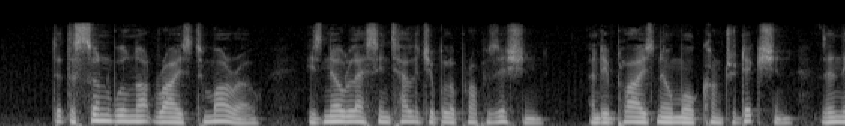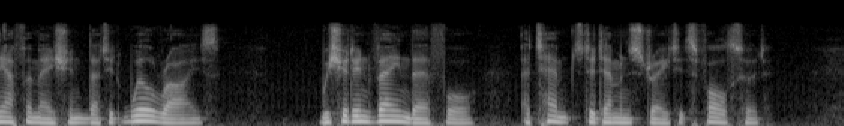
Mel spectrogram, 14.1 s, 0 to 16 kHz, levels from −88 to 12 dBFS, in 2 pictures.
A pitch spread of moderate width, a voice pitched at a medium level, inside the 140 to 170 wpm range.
No: average, 3.7 semitones; low, 130 Hz; average, 155 wpm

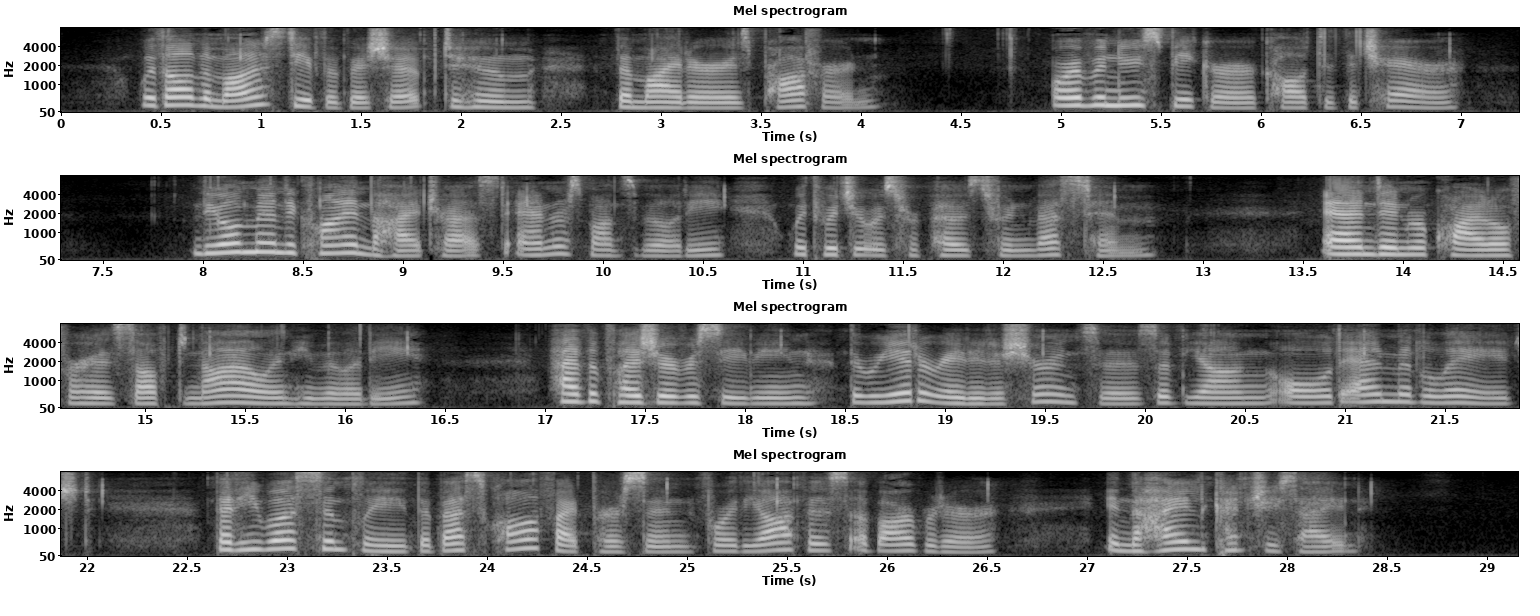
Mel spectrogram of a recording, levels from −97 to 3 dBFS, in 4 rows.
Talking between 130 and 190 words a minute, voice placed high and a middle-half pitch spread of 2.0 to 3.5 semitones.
No: average, 165 wpm; high, 210 Hz; average, 3.9 semitones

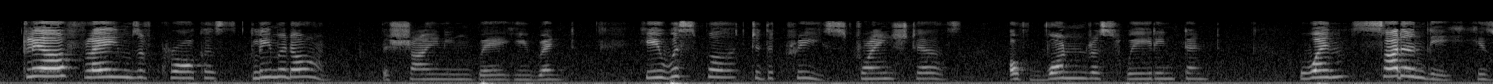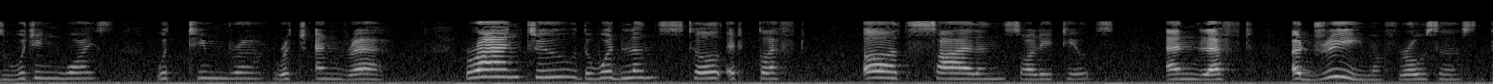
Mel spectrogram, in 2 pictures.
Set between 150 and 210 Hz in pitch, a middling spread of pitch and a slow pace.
No: very high, 275 Hz; average, 4.5 semitones; slow, 100 wpm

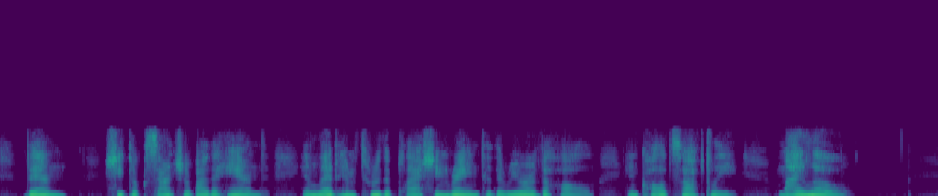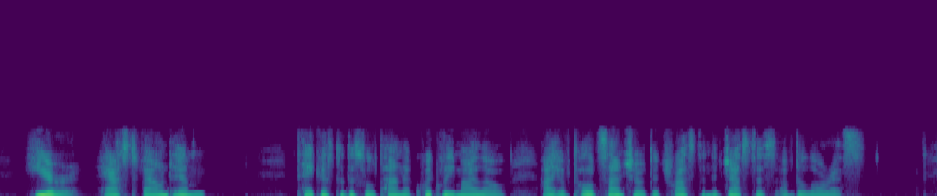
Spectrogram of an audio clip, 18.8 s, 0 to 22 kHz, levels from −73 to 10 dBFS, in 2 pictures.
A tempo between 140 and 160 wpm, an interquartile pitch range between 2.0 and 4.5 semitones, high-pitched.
No: average, 145 wpm; average, 4.9 semitones; high, 240 Hz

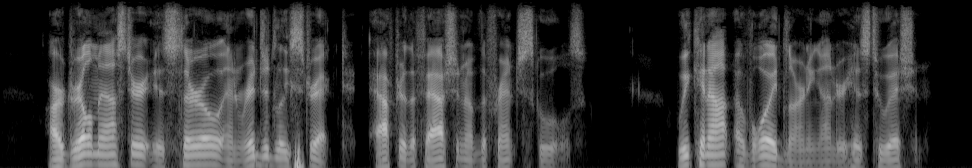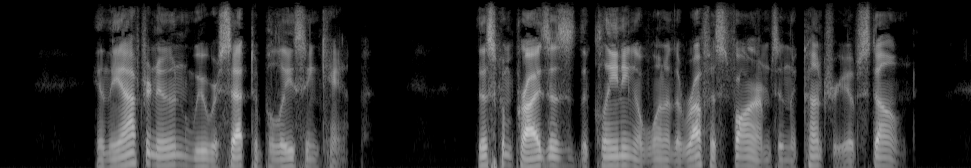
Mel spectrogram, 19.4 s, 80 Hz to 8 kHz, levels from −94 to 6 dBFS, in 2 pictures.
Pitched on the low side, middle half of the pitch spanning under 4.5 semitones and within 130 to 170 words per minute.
Yes: low, 100 Hz; average, 4.1 semitones; average, 140 wpm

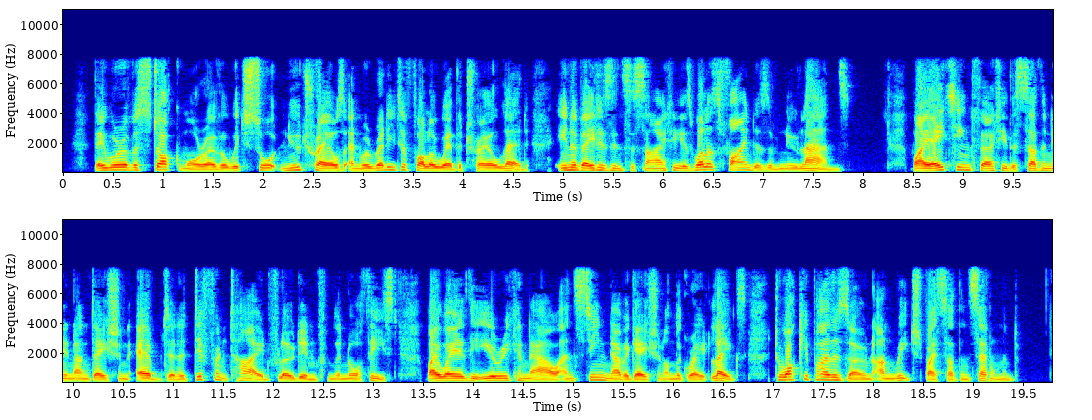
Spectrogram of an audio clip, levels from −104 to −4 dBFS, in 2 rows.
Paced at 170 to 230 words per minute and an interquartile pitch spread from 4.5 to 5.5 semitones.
Yes: average, 195 wpm; average, 5.2 semitones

